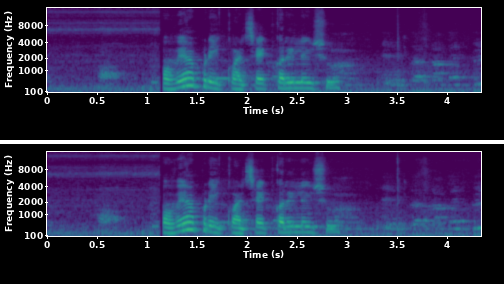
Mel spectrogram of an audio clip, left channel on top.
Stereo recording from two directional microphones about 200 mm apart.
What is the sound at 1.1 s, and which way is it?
A woman's voice, 10° left (ahead or behind).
